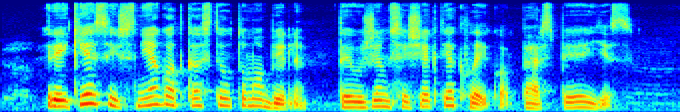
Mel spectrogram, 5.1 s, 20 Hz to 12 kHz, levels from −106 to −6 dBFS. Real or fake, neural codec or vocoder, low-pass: real; none; 10.8 kHz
